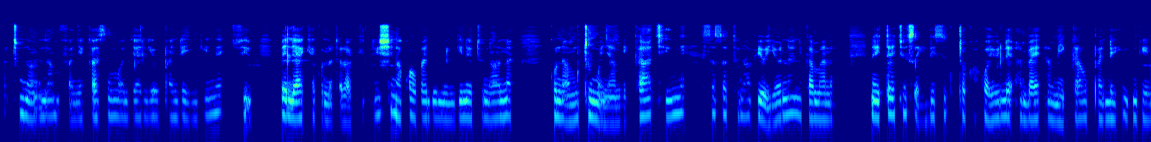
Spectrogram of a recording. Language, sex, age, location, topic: Swahili, female, 18-24, Nakuru, government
